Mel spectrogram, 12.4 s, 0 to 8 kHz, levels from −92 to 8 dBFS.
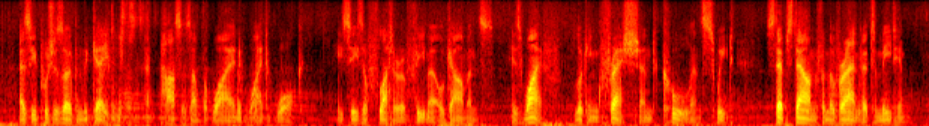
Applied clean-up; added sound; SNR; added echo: neural separator model SepFormer DNS4.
